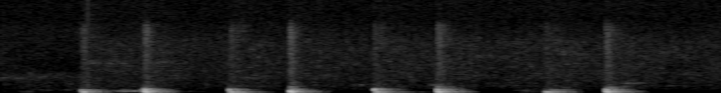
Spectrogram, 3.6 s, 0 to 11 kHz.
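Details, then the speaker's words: Regular low-pitched paired heart sounds at about 80 a minute with an extra dull early diastolic sound from rapid ventricular filling; third heart sound (S3). "it will be the third hot sound it's heard in the early diastole it's mainly uh caused by the rapid feeling of the ventricles by Blood"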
